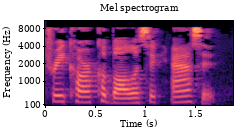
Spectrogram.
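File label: "Tricarboxylic Acid", English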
